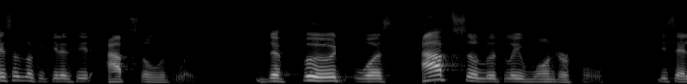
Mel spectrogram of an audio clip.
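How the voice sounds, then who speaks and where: A man teaching English in an online lesson, explaining slowly and repeating each example sentence. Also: fairly high pitch, clean tone.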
